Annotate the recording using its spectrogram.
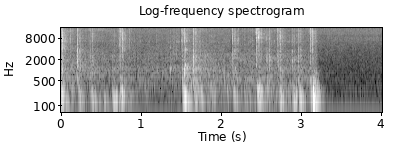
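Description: Faint typing and clicking on a laptop keyboard picked up by a desk microphone, then the sound cuts out to dead silence a little over three seconds in, as the microphone is switched off.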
